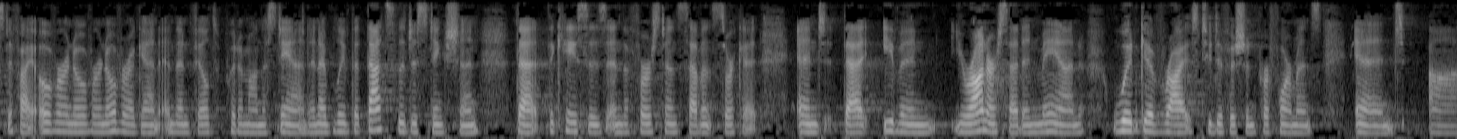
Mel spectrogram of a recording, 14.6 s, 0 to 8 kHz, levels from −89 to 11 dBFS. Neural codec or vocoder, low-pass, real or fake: none; 7.2 kHz; real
